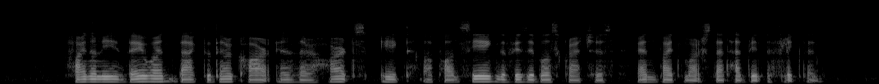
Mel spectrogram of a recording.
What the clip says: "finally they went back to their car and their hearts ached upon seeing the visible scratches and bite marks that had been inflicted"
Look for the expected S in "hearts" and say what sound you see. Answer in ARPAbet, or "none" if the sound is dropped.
S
